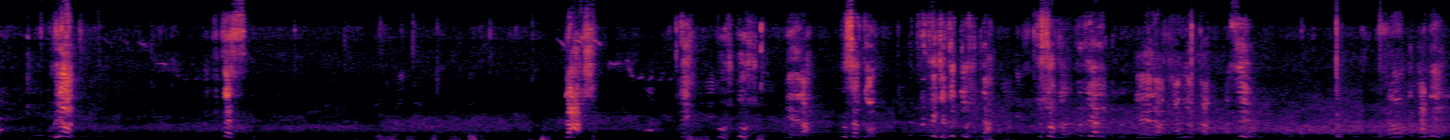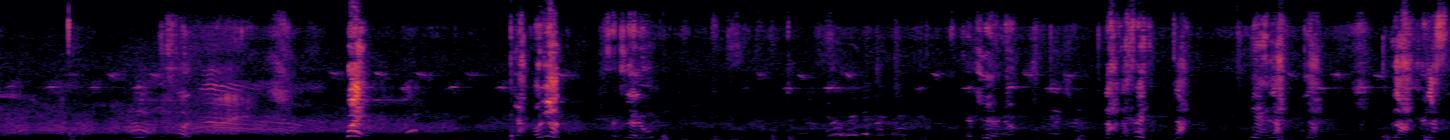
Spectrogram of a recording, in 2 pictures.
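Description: A football is kicked with sharp thuds, outdoors.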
